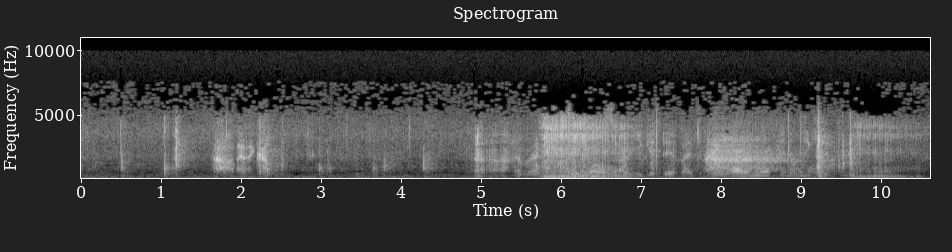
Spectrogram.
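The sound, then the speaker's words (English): A man snores loudly in several long, rasping breaths, each swelling and fading in a slow rhythm, with softer rustling sounds before the snoring begins. “He's asleep, all right. I can hear him snoring.”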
